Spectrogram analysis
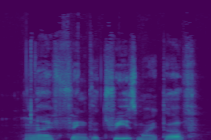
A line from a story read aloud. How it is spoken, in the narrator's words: Carlos mutters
